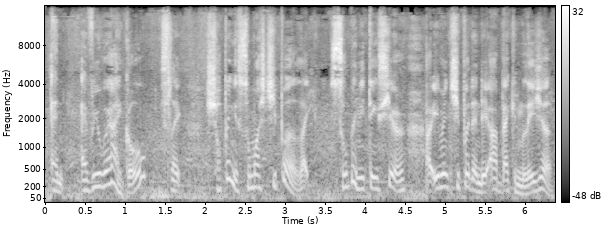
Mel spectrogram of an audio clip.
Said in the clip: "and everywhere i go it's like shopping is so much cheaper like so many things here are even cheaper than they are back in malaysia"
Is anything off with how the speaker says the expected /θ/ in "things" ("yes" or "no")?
yes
